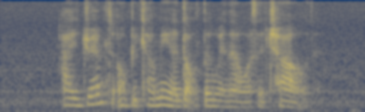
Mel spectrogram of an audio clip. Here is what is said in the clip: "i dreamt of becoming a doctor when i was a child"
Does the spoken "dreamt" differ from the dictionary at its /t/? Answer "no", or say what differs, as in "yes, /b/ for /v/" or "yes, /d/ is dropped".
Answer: no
